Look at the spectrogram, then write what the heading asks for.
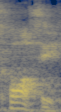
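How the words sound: The word is formed further back in the voice. The speaker calls it right. "Learn to put that back further in your voice"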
